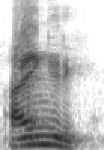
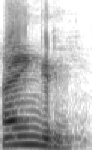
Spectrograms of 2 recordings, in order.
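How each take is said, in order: The two takes are said the same way.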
